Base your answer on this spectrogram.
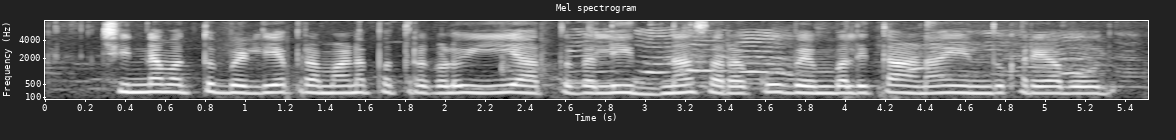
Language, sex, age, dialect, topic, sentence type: Kannada, female, 18-24, Mysore Kannada, banking, statement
